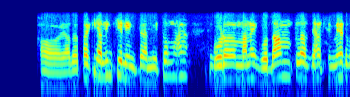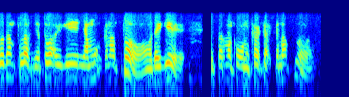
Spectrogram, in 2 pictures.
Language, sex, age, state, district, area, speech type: Santali, male, 30-45, Jharkhand, East Singhbhum, rural, conversation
